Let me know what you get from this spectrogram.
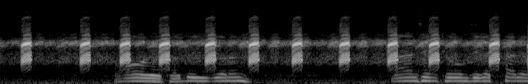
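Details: Calling at night on 3 May 2020, a Japanese tree frog inflates its under-chin sac as big as its body. It gives short, bright croaks about twice a second while human voices talk over the middle and the end.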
